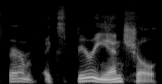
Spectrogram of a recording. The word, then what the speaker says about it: experiential: This free experimental, I always say it wrong, it's experiential.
